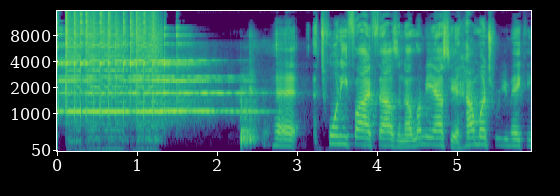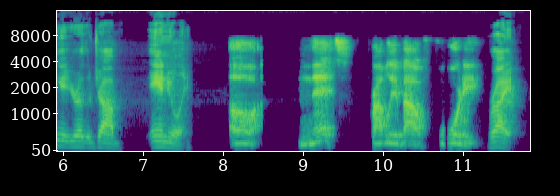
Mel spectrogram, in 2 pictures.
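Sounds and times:
big silver bell clanging loudly and rapidly: 0.0s - 3.0s
speech: 2.7s - 11.7s.

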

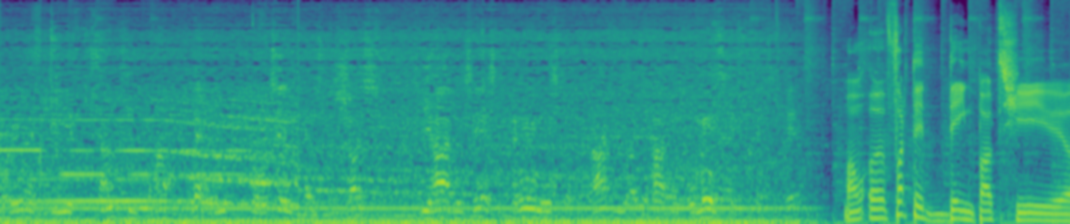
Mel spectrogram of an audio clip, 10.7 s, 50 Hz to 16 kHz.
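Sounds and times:
air raid siren wailing at the presidential palace in Kyiv: 0.0s - 8.3s
general outdoor commotion at the presidential palace in Kyiv: 0.0s - 8.3s
speech: 4.4s - 7.4s, 8.4s - 10.6s.

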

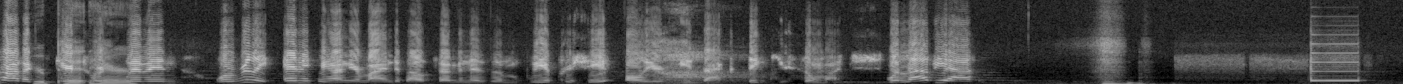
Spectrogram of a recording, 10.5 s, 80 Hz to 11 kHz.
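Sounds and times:
speech: 0.2s - 7.4s, 8.2s - 8.7s
phone voicemail beep: 9.8s - 10.2s.

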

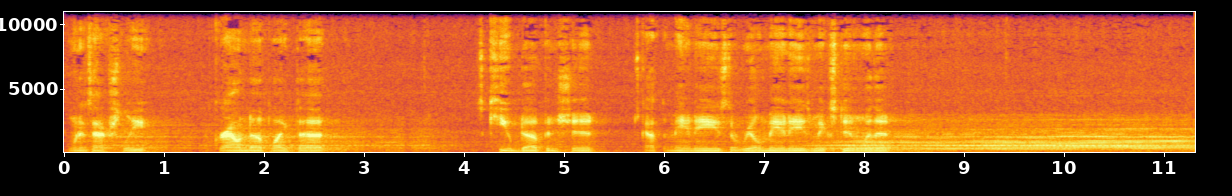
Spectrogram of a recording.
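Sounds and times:
tonal drone from a train passing outside: 0.0s - 11.3s
speech: 0.1s - 2.8s, 4.3s - 8.4s.

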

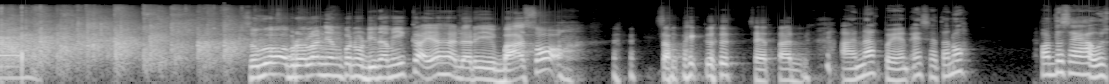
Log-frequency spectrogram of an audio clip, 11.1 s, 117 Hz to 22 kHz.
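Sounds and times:
audience applause: 0.0s - 3.2s
speech: 2.5s - 5.9s, 6.6s - 9.8s, 10.4s - 11.0s
laughter: 6.2s - 7.4s.

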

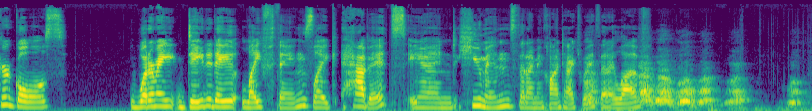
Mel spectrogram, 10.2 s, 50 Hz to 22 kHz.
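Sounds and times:
speech: 0.0s - 0.9s, 1.6s - 8.4s
dog barking: 7.3s - 10.1s.

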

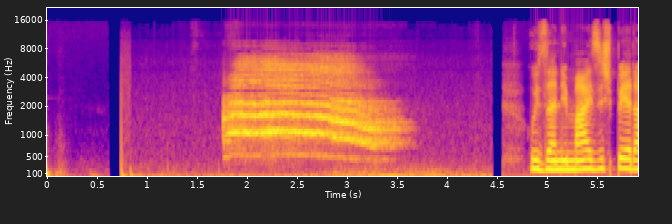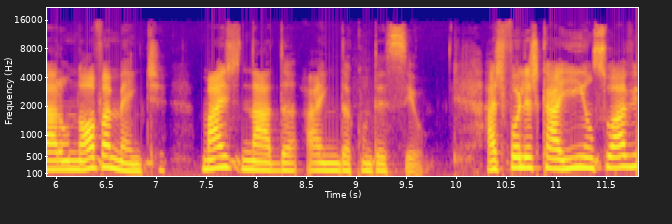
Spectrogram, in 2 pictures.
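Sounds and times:
elephant blowing hard through its trunk: 1.8s - 3.7s
speech: 4.8s - 11.8s.

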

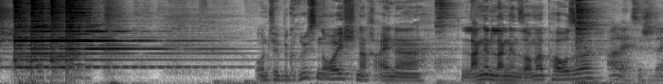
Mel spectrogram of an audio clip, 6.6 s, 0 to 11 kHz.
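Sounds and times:
bell clanging: 0.0s - 3.1s
speech: 2.6s - 6.6s.

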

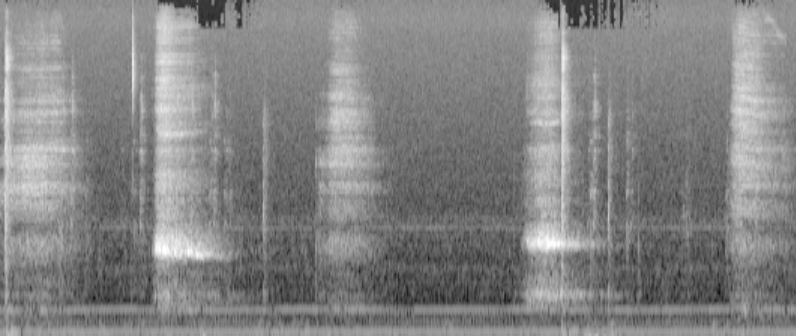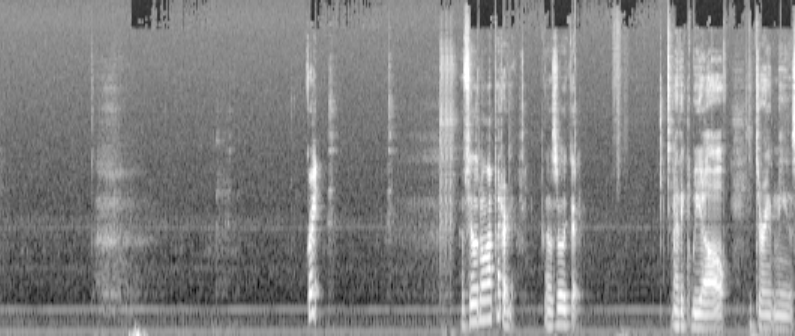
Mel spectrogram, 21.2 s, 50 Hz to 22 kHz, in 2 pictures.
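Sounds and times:
big deep breaths: 0.0s - 1.3s, 1.9s - 3.4s, 4.2s - 5.3s, 6.9s - 8.5s, 9.6s - 10.8s, 11.8s - 12.8s, 15.8s - 16.7s
speech: 16.8s - 18.4s, 19.6s - 21.2s.

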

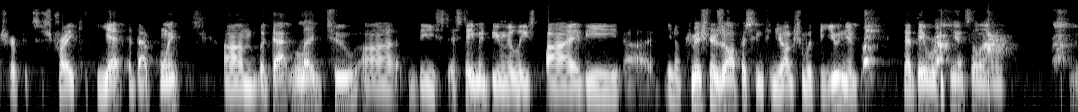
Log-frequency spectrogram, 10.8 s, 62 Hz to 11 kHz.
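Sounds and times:
speech: 0.0s - 10.7s
female dog barking: 8.6s - 10.7s.

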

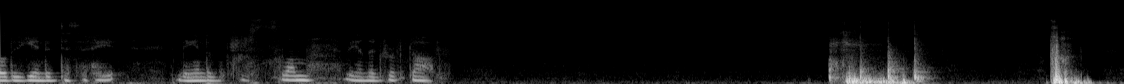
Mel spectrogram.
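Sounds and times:
speech: 0.0s - 4.5s
solid knocking on a door: 8.3s - 9.4s.

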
